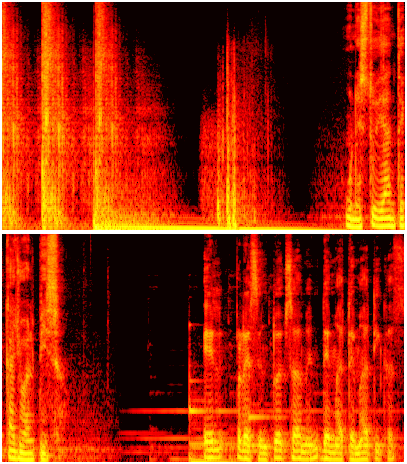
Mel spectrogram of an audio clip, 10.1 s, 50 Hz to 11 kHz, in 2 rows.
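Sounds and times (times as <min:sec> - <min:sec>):
gunshots: 0:00.0 - 0:03.2
rolling low rumble: 0:01.2 - 0:04.4
faint crack: 0:02.5 - 0:03.5
speech: 0:04.3 - 0:05.9, 0:07.6 - 0:10.0.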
